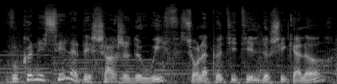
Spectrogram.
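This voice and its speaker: A man's voice: lowish voice, very animated, a little fast, music in the background. A man narrating a children's cartoon in a scripted storytelling style.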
